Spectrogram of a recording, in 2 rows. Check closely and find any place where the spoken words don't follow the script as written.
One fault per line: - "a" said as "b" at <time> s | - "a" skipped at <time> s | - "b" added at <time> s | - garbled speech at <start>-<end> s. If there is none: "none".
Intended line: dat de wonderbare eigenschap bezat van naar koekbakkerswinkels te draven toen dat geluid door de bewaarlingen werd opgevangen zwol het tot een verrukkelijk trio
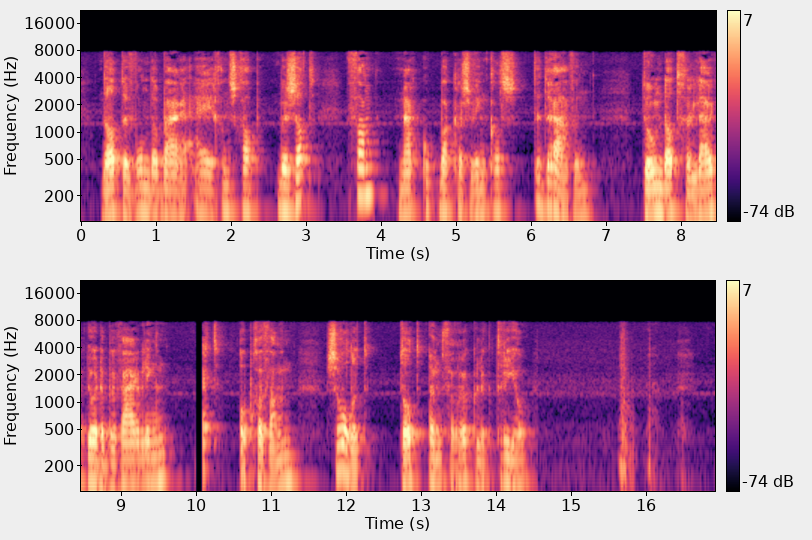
none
